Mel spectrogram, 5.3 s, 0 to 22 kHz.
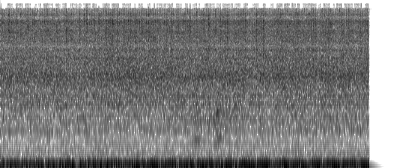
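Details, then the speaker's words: Mazda NC Miata with a 2.5 engine during a build audit: a deep, slightly lumpy idle with no belt noise, chatter or misfire, which sounds normal. "this sounds totally normal. Imagine that. There's no belt noise. There's no chatter, no misfire sound."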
